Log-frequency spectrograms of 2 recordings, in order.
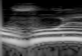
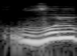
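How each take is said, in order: First: वूल with a stretched oo; the mistaken वूल, oo held long. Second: वुल with a quick, short u. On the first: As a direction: draw out the vowel of वूल. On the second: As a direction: keep the vowel of वुल brief. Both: Shown as a demonstration. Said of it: "वुल को वूल ना पढ़ें".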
